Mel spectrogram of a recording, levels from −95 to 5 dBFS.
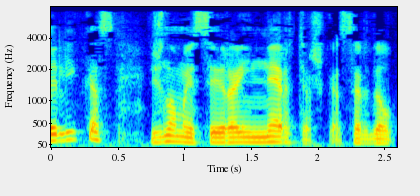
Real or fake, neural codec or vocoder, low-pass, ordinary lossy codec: real; none; 7.2 kHz; MP3, 32 kbps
